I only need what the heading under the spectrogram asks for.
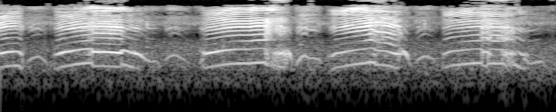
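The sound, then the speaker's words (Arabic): A baby boy cries loudly in four wailing bursts, each rising and falling in a strained, high-pitched sob with short breaths between. “الله، ما بال هذا الصبي لا يكف عن البكاء؟ اتق الله وأحسني إلى صبيك.”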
